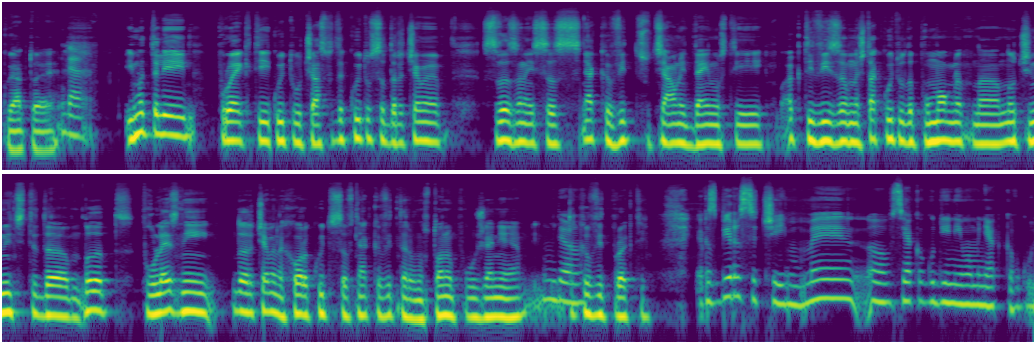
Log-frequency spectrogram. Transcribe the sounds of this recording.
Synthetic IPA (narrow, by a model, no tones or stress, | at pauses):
kojat̪oɛd̪a | imɐt̪ɛli | pɾoɛkt̪ikoit̪ʊːt͡ʃast̪vət̪ɛkoit̪ʊsəd̪ɐɾɛt͡ʃɛmɛsvɤɾzənisəsnʲʔakəkəfvːit̪sot̪sialˠnid̪ɛjnost̪iɐkt̪ivizəmnɛʃt̪akoit̪ʊd̪ɐpomɔɡnət̪nɐnɐut͡ʃɛnit̪si̥t̪ɛd̪ɐbɤd̪ət̪polɛznid̪ɐɾɛt͡ʃɛmɛnɐxɔɾəkoit̪ʊ̥səfnʲakəkəfvːit̪nɛɾɐvnost̪ɔjnopolˠoʒɛniɛḭd̪ɐkɤfvit̪̚pɾoɛkt̪iɾɐzbiɾəsɛt͡ʃɛimɐmɛfsʲjakəɡod̪inəimɐmɛnʲakəkəfɡol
